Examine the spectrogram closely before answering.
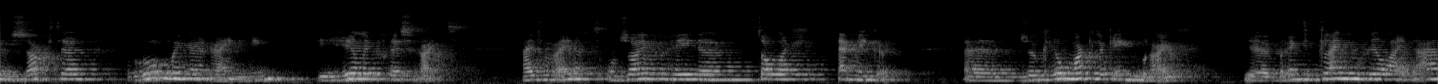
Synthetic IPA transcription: əzɑxtərowmɪŋərɛjnəɣɪŋdiɦɪːɹləkfrɪsrœ̰jk̚t | hɛjfərʋɛ̰jdərtɔnzœɥvərɦejdətɑlˠəxɛnmɪkə̰ | sokɦɪəlˠmakələkɪnɣəbrœ̰ɥk | jəbrɛŋktəklɛjnuvɪːlˠɦɛjta̰ː

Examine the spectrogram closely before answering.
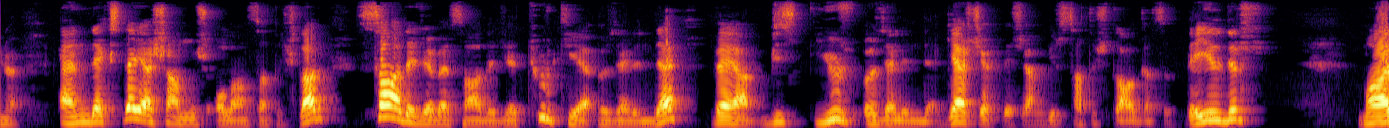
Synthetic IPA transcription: ny | ænd̪ɛcst̪ɛjaʃanmɯʃo̞lˠansat̪ʰɯ̥ʃlˠaɾ | saːd̪ed͡ʒɛvɛsaːd̪ed͡ʒɛt̪ʰyɾcʰijɛʔø̞zelʲind̪ɛ | vejaːbizjyzø̞zelʲind̪ɛ̰ɟæɾt͡ʃʰɛclʲɛʃæ̰nbiɾsat̪ʰɯʃd̪̥a̰lˠɡasɯd̪e̞jilʲd̪iɾ̥ | maː

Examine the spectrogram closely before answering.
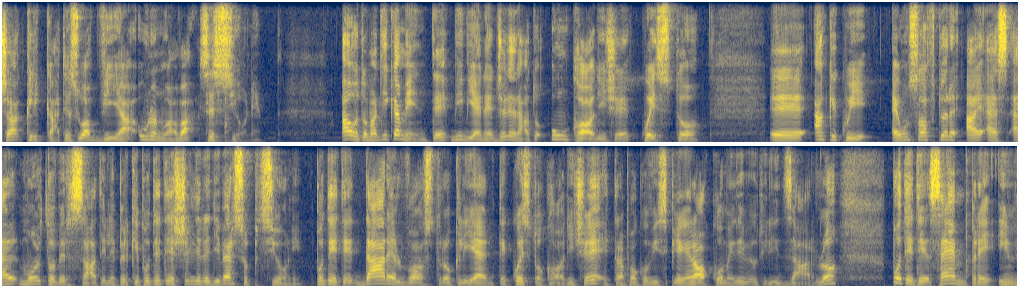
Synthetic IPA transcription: t͡ʃaklikːa̰ːt̪esuavːiːa̰ʔunanwɔ̰ːvasesːjo̰ːne | awt̪omat̪̬ikament̪evivjɛːned͡ʒeneɾa̰ːt̪ouŋkɔːd̪it͡ʃekwest̪o | ɛaŋk̟ekwi | ɛunsɔft̪werajɛsɛlmolt̪oversa̰ːt̪ileperk̟epːot̪eːt̪eʃːeʎːeɾed̪ivɛrseopt̪sjo̰ːnipot̪eːt̪ed̪aːɾealvɔst̪ɾokliɛnt̪ekwest̪okɔ̰ːd̪it͡ʃeːt̪ːɾapːɔːkovispjɛɡeɾɔkːomed̪ɛːveut̪ilid̪zːa̰rlo | pot̪eːt̪esɛmpɾeʔiɱ

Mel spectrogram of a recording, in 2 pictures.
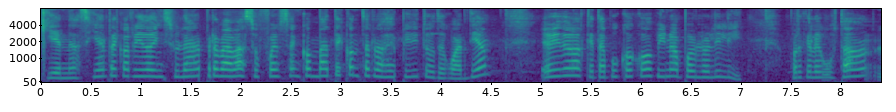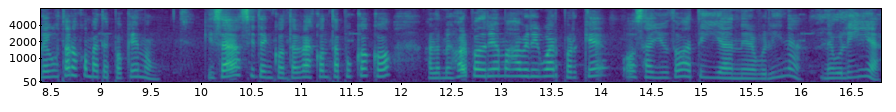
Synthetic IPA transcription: kje̞nːasiaelre̞ko̞riðoinsulaɾpɾo̞βaβasufwe̞ɾsaeŋkõ̞mbat̪e̞ko̞nt̪ɾalo̞se̞spiɾit̪uzðe̞ɣwaɾðjaŋe̞o̞iðo̞ke̞t̪apuko̞ko̞βinoapwe̞β̞lolili | po̞ɾkeleut̪ale̞ɣust̪anlo̞ko̞mbat̪e̞hpo̞ke̞mõ̞ŋ | kiθasit̪eːŋko̞nt̪ɾaɾasko̞nt̪apukoko̞alo̞me̞xo̞ɾpo̞ðɾiamo̞saβe̞ɾiɣwaɾpo̞ɾke̞o̞̰saʝuðo̞at̪ianelina | neβuliʝa

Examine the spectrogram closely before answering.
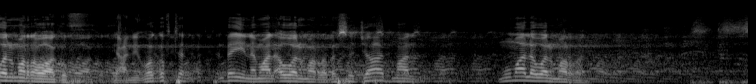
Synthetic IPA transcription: almɑrˤːɑwaːɡɪfja̰ʕniwaɡɪft̪nbajːɪnamaːlʔawːalmɑrˤːɑbasːad͡ʒːaːd̪maːl | muːmaːlʔawːalmɑrˤːɑ̰

